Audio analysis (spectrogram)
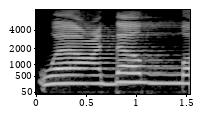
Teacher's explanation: Lam jalalah dibunyikan secara tafkhim karena huruf sebelumnya berbaris fathah, maka dibacanya tebal.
